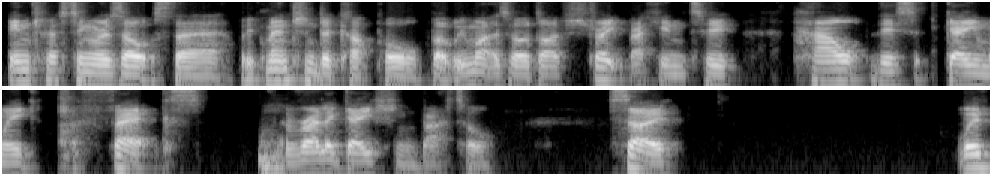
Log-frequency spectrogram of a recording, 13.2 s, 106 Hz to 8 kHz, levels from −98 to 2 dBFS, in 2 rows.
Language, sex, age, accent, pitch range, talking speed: English, male, 20-39, British, 120-170 Hz, 120 wpm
